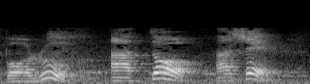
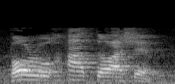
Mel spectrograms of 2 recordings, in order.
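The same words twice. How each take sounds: First: Baruch is stressed on its last syllable. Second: Baruch is stressed on its first syllable. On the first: The speaker calls it right. "It's baruch ato Hashem" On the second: The speaker calls it wrong. "It's wrong"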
